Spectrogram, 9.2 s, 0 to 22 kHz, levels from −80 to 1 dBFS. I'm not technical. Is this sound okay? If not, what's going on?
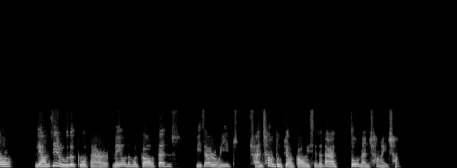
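Yes, this speech sounds fine, with nothing wrong to point out; it has the slightly trimmed top end of a good wideband phone call, where the G.722 wideband telephone coding leaves out sound above about 7.7 kHz, and that's normal for this kind of line.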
